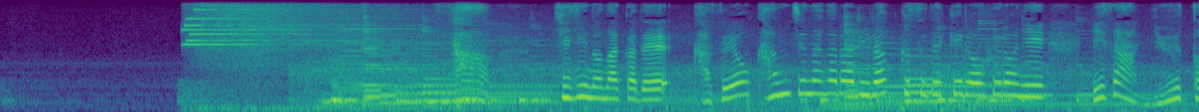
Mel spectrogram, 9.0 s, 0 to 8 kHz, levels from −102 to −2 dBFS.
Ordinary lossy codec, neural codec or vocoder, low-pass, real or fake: none; none; 7.2 kHz; real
